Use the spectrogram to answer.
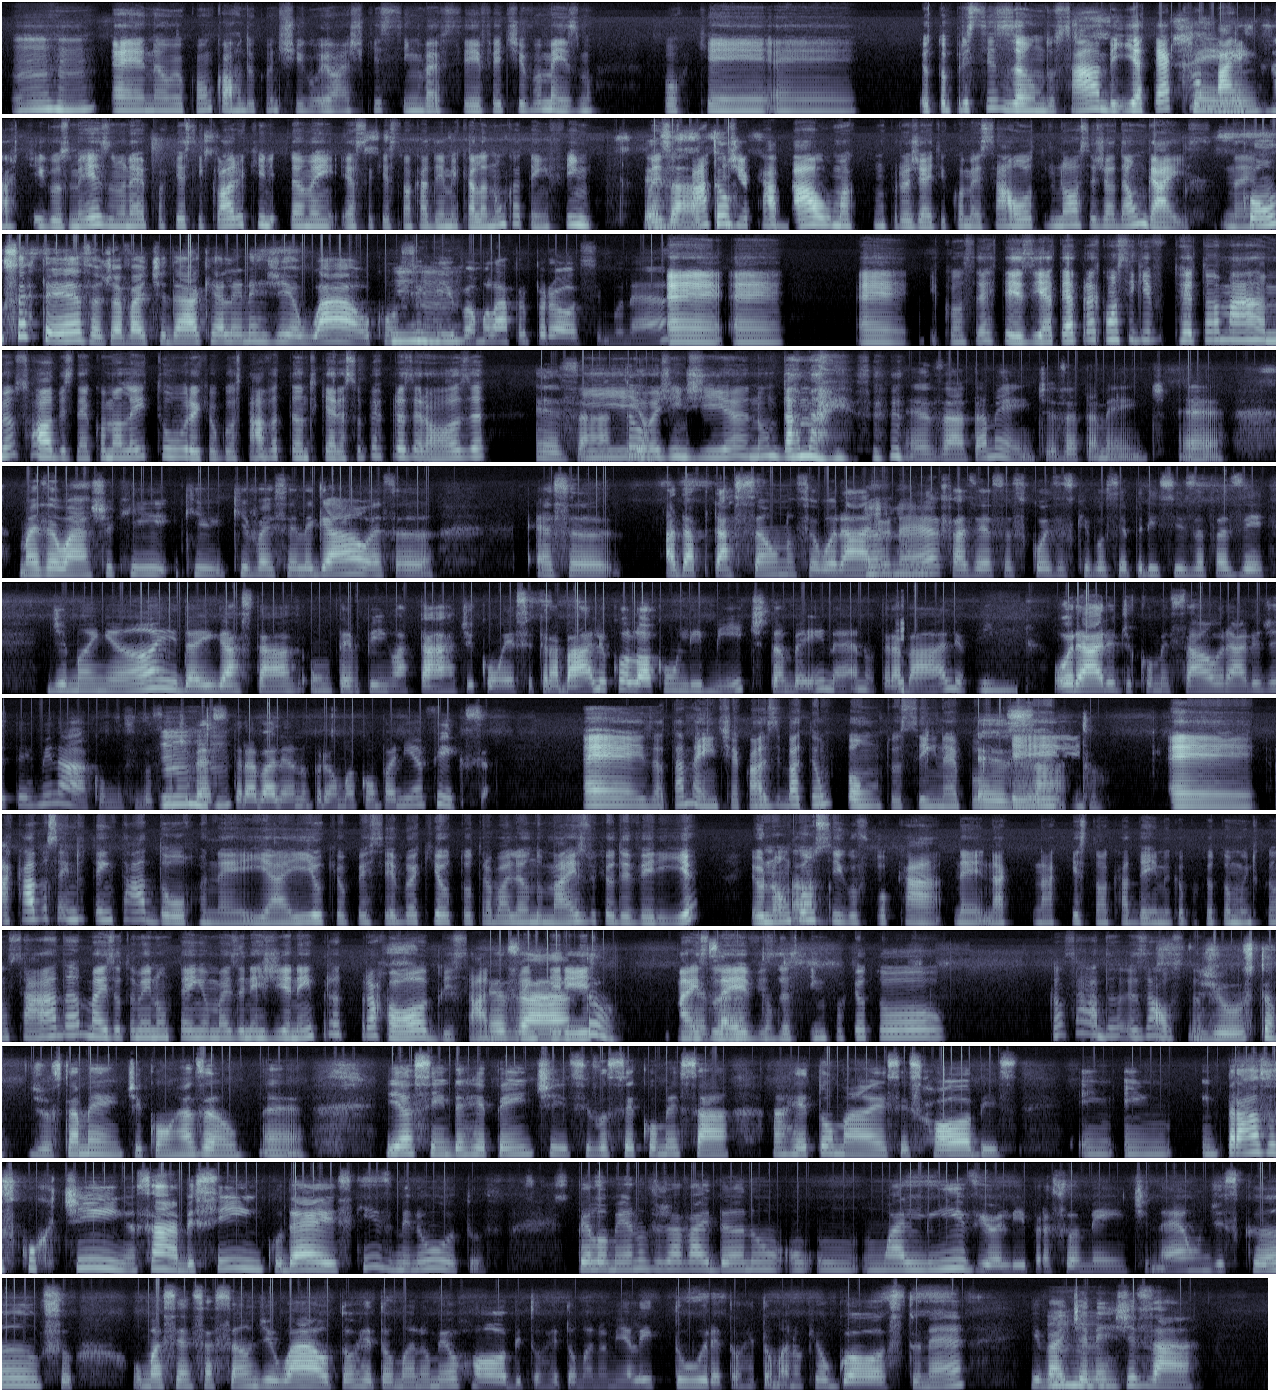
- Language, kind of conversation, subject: Portuguese, advice, Como posso retomar meus hobbies se não tenho tempo nem energia?
- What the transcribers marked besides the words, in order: tapping; other background noise; static; distorted speech; chuckle; unintelligible speech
